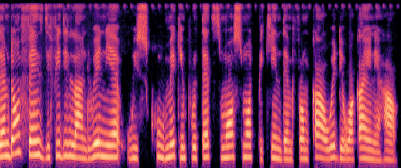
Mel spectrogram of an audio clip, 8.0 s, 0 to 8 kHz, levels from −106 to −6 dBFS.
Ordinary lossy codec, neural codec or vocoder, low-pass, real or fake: none; none; 7.2 kHz; real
